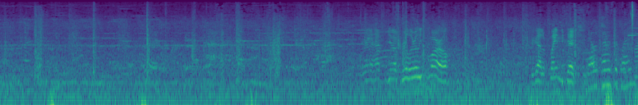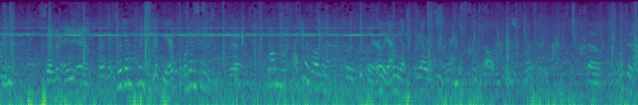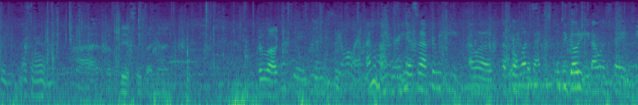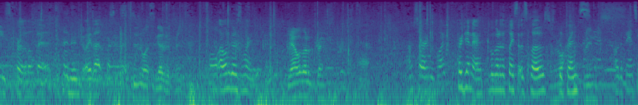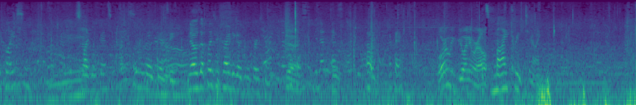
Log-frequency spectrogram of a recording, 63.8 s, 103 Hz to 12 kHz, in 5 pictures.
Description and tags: cairo ambience1
The streets of Cairo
